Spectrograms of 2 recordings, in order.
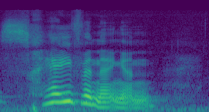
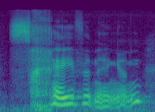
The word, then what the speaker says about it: Scheveningen: It's Scheveningen, and nobody but a Dutch person can say it.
